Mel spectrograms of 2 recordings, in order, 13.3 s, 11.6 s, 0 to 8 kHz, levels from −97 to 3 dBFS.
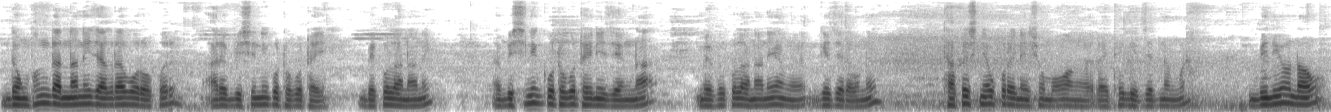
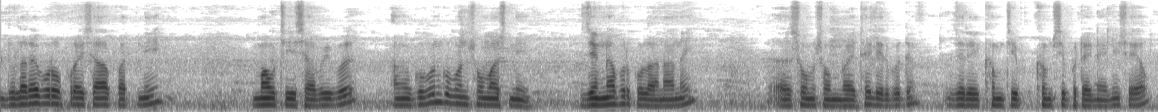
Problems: low volume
